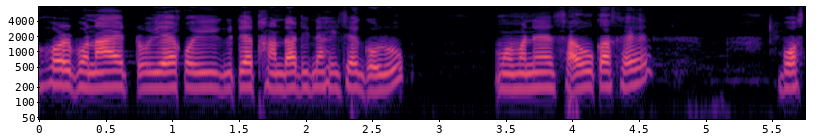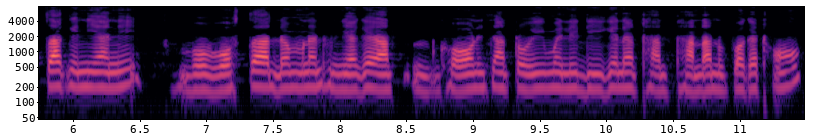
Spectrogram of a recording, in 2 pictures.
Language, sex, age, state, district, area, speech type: Assamese, female, 60+, Assam, Dibrugarh, rural, spontaneous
